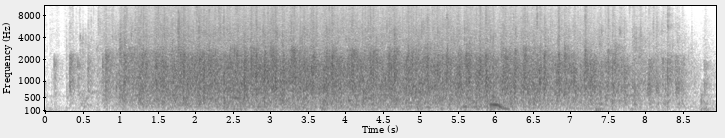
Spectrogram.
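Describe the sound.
An audience applauds to welcome a history speaker to a lecture on the 1811 Richmond Theater fire. Clapping swells quickly within the first second, holds as a dense, steady patter for several seconds, then tapers off toward the end.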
